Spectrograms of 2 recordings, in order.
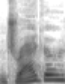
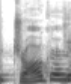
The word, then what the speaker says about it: Draugr: Also, there's going to be these other monsters called, how did you pronounce it? Dragger? Draugr? – Yeah, that sounds good. Yeah, that's good. – D-R-A-U-G-R.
